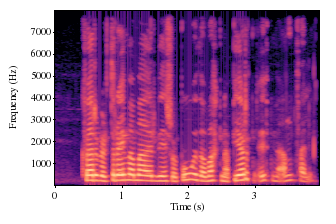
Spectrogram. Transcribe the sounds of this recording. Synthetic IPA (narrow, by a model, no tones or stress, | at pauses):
kʰvɛɾvɛɾt̪ɾœːɥmamaːðʏɾvɪðsvɔpuːɪðawvahknapjœɾt̪nʏhpmɛða̰nːfaːjlɪn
